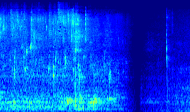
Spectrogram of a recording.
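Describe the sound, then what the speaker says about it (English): Water from a collection tank runs out of a tap in a steady broadband gush, stopping briefly near the end before a quieter trickle resumes. "The collected water in the tank flows down the tap."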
